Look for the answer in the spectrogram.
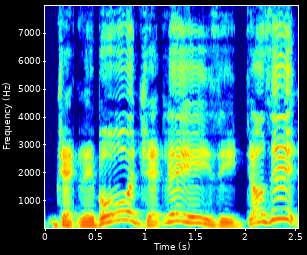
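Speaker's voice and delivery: high, slow soothing coax; calm the unicorn gently; gentle coaxing. A narrator's reading.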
